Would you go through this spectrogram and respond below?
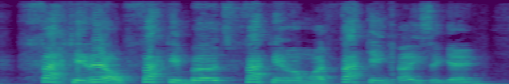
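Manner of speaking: mock East London accent. Quoting what Mark went on to say, Mark's East London Essex accent. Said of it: "my best East London Essex hybrid accent".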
